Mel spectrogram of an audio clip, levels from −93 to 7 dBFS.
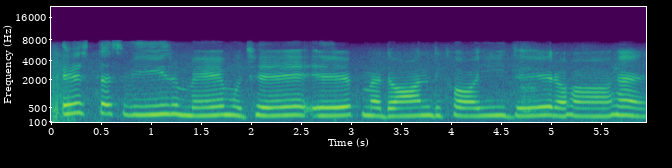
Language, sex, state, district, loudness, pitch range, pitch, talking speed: Hindi, female, Madhya Pradesh, Katni, -16 LUFS, 245-275 Hz, 255 Hz, 100 wpm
